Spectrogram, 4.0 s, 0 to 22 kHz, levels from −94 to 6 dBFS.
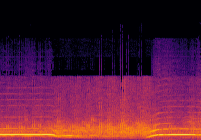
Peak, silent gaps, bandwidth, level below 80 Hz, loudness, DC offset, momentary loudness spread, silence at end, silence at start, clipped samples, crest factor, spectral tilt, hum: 0 dBFS; none; 10.5 kHz; -58 dBFS; -8 LUFS; under 0.1%; 10 LU; 0 s; 0 s; under 0.1%; 8 dB; -0.5 dB/octave; none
